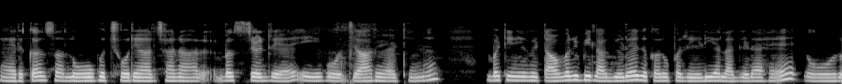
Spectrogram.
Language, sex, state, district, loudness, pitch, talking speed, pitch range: Marwari, female, Rajasthan, Nagaur, -15 LUFS, 170 Hz, 190 wpm, 165-180 Hz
